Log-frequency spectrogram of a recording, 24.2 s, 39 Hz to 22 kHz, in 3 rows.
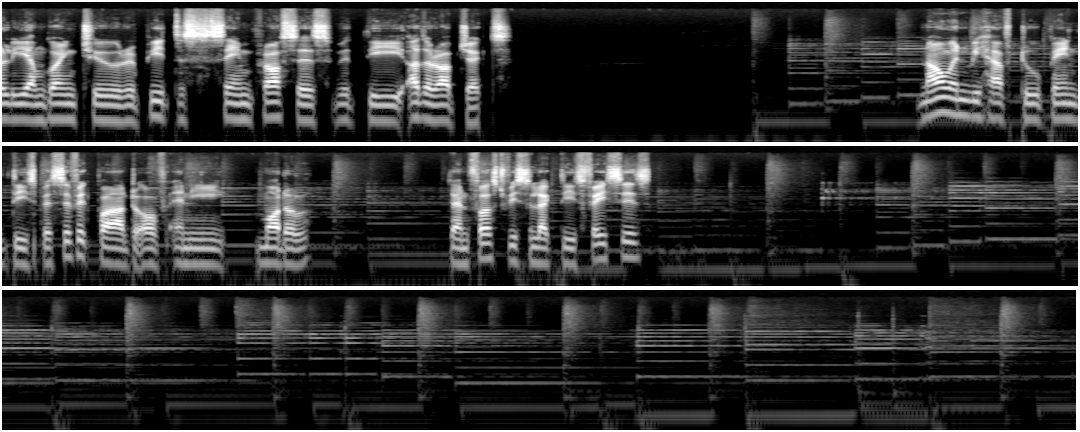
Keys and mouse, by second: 0.0 shift+click, 1.5 click, 4.8 Tab, 5.4 Tab, 6.5 shift+middle click, 6.9 shift+middle click, 9.6 click, 10.2 click, 12.7 ctrl+click, 13.5 shift+click, 14.3 ctrl+click, 14.7 middle click, 15.7 shift+click, 18.9 shift+click, 19.2 shift+click, 19.8 middle click, 20.9 shift+click, 21.2 middle click, 21.3 shift+click, 21.4 shift+middle click, 24.0-24.1 drag.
